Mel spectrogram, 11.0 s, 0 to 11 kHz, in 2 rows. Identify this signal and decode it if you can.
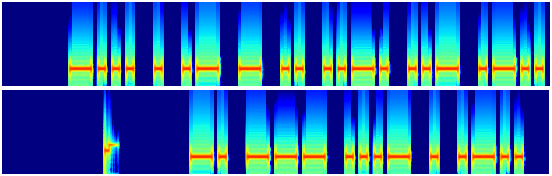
Morse code, heard as a keyed tone, about 17 wpm, 700 Hz. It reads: BEATIFUL NOVEL
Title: Sentences from Top 1300 Words - New Word Drill - 17wpm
